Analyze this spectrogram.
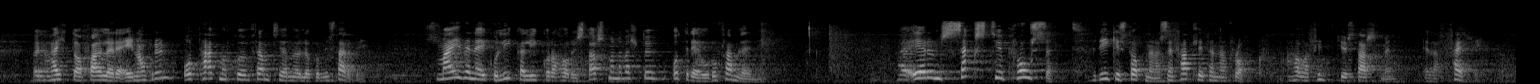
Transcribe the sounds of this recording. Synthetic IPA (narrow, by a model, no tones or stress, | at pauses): veɾɦajht̪ʏafaɣlɛɾɪeːjnawŋkɾʏnɔɣt̪ʰaːkmar̥kʏðʏmfɾamt̪ʰiamœðlœkʏmist̪aɾvɪ̰ | smaːjðɪnaejkʏɾliːkaliːkʏɾaðɦaːwɾaist̪ar̥smanːavɛl̥t̪ʏɔɣt̪ɾɛːuːɾufɾamlḛjðɪnːɪ̰ | θaðɛɾʏmsɛkst̪ʰjʏpʰɾoːwsɛn̥t̪riːcɪst̪ɔpnaɾnasɛmfat̪lɪθɛnːaflɔhk | aɦavafɪm̥t̪ʰjʏst̪ar̥smɛ̰nː | ɛðafajɾɪ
